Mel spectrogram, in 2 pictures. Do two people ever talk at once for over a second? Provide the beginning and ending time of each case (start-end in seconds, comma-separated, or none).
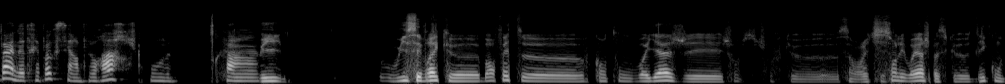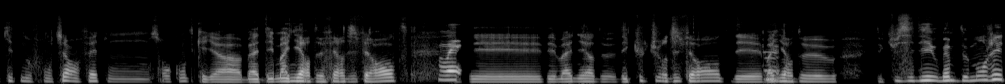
none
